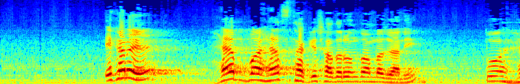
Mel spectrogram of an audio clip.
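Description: A man speaks clearly and with emphasis, close by.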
